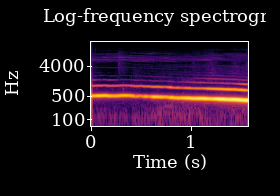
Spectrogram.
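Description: A single wolf howl, one long sustained tone that slowly sinks in pitch, loud and close with no voices around it.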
